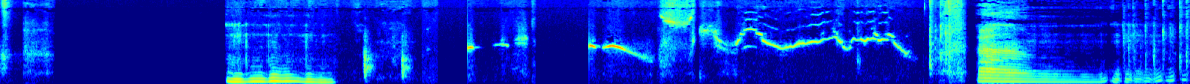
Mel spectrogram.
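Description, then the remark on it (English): A person whistles a wavering, tuneful melody for several seconds, bracketed by short bursts of low humming, with a few faint clicks in the quiet gaps. “Semi-pro whistling and humming.”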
